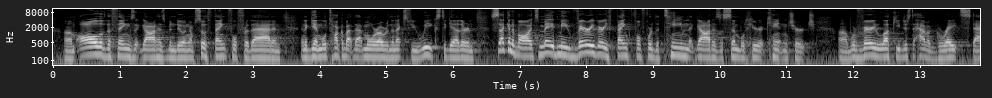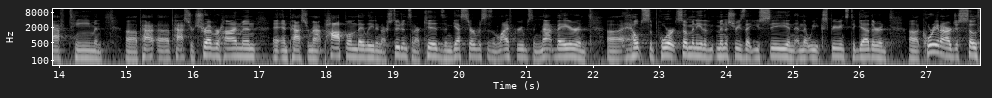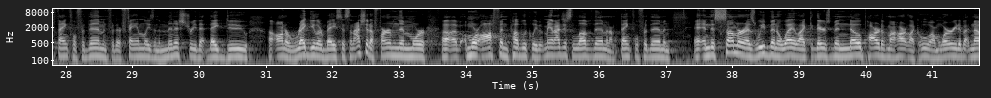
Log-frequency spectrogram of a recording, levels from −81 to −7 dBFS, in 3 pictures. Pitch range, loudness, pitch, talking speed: 130-155 Hz, -30 LUFS, 140 Hz, 255 wpm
